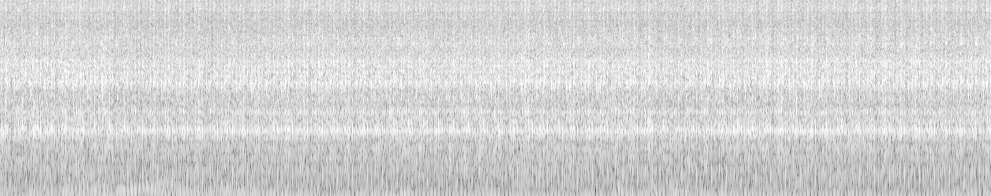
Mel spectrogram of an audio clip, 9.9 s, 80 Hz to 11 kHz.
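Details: Isuzu 4HJ1 diesel with low power and hard starting: idling with a clattery, somewhat irregular beat of about three pulses a second; rough running misfire, cause not yet found.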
